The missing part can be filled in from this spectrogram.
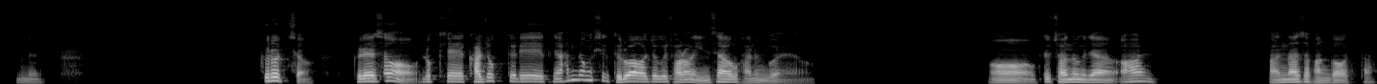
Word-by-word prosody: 네. 85 -5 -15 2.2
그렇죠. 165 +1 +1 0.4
그래서 140 +6 +3
이렇게 130 +1 -2
가족들이 140 -1 0
그냥 135 +1 -3
1 205 +4 -3
명씩 200 -6 -4
들어와 140 +4 +6
가지고 130 0 0
저랑 115 -2 +1
인사하고 120 +5 +1
가는 95 +1 -7
거예요. 75 -6 -11 1.7
어. 95 -4 0
그래서 115 - -6
저는 115 +2 +2
그냥 110 -2 0
"아" 135 -1 0 1.1
"만나서 115 +3 0
반가웠다." 95 -2 -5
120 Hz, 220 characters per minute, -25 LUFS, 100-135 Hz, 2.2 s, 들어와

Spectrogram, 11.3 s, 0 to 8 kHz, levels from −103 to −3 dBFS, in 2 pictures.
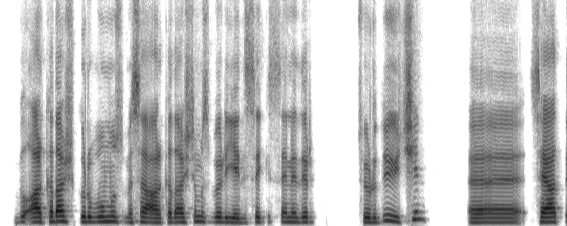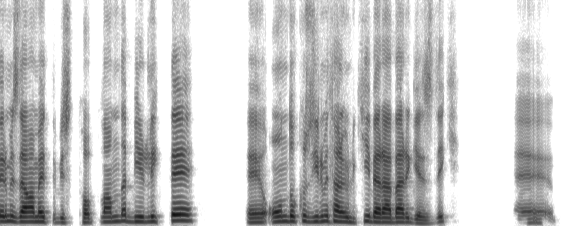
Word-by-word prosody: Bu 145 - -3
arkadaş 175 +2 +5
grubumuz, 175 0 -1
mesela 160 +1 +1
arkadaşlığımız 160 +2 -1
böyle 165 -1 -1
7-8 150 +3 -4
senedir 160 0 -3 0.4
sürdüğü 155 +4 -3
için, 250 +8 -3 0.4
eee, 150 0 -1
seyahatlerimiz 165 +2 +3
devam 170 0 +5
etti. 165 -4 -2
Biz 145 -1 -6
toplamda 165 +5 -2
birlikte, 175 +4 +2 0.5
eee, 150 +1 -1
19-20 180 +2 -1
tane 180 -3 +3
ülkeyi 160 +5 -6
beraber 155 -1 +5
gezdik. 120 -7 -7 0.6
Eee 130 0 -12
165 Hz, 125 wpm, -23 LUFS, 150-175 Hz, 0.6 s, arkadaş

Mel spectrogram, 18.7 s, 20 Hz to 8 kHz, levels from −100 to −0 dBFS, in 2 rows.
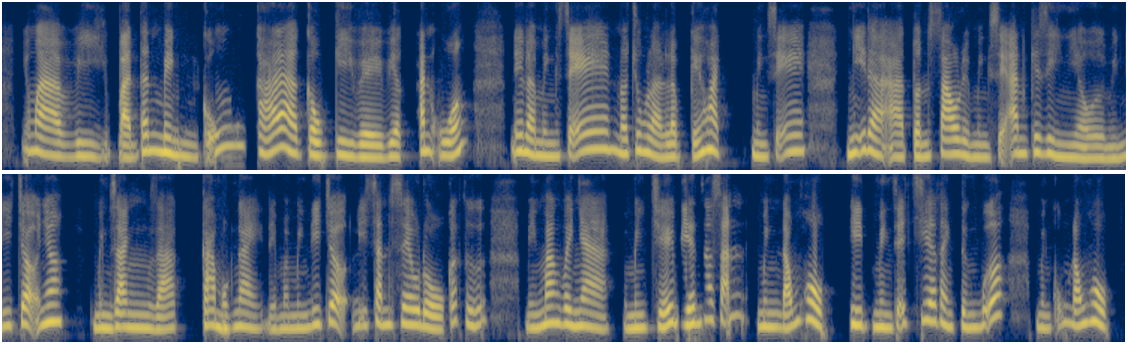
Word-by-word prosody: Nhưng 265 -3 -5
mà 215 -6 +3
vì 185 -1 -4
bản 175 -1 +2
thân 255 +2 +2
mình 200 -7 +3
cũng 330 - -4
khá 240 -3 0
là 250 - +5
cầu 205 -3 +1
kỳ 205 -3 +1
về 175 -1 +3
việc 190 +1 -1
ăn 250 +5 +2
uống, 205 -1 +1 0.4
nên 255 -1 +3
là 220 - +4
mình 190 -1 0
sẽ 270 +9 0
nói 240 -5 0
chung 260 +1 0
là 200 -6 +1
lập 180 +1 0
kế 190 - 0
hoạch, 265 -1 +3 0.2
mình 185 -2 -2
sẽ 250 +7 -4 0.4
nghĩ 235 +4 +1
là, 245 -5 +2
à, 180 -1 -2
tuần 185 0 -1
sau 220 +2 +2
thì 205 - 0
mình 175 -1 -3
sẽ - - -7
ăn 225 0 -1
cái 240 +1 -1
gì 225 -1 0
nhiều 175 -3 -1
rồi 165 0 -3
mình 160 +1 -4
đi 220 +4 -3
chợ 245 +1 +2
nhá. 275 +4 +4 0.3
Mình 190 -1 +1
dành 195 -2 +2
giá 180 +1 -1 0.2
cả 230 0 +2
1 190 -3 +1
ngày 205 -3 -1
để 175 - -7
mà 180 +1 -4
mình 185 +1 -2
đi 235 +4 0
chợ, 275 - +1
đi 225 +1 -6
sale 240 -1 +2
đồ 185 -4 +4
các 265 +7 -7
thứ, 235 0 -2 0.3
mình 195 +1 -2
mang 260 +1 +4
về 240 - +3
nhà 210 -5 +1
mình 190 +1 0
chế 210 +5 +3
biến 245 +1 +5
ra 310 +3 -4
sẵn, 325 - -2 0.2
mình 210 -1 0
đóng 195 +7 +1
hộp. 280 -8 +5 0.2
Thịt 235 -3 +3
mình 205 -1 +1
sẽ 245 - -3
chia 285 +4 -1
thành 250 -6 -1
từng 200 -1 -2
bữa 230 +8 +3 0.3
mình 190 -2 -5
cũng 255 +5 -8
đóng 225 +2 +2
hộp, 260 -8 +4
210 Hz, 265 wpm, -22 LUFS, 190-245 Hz, 0.4 s, là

